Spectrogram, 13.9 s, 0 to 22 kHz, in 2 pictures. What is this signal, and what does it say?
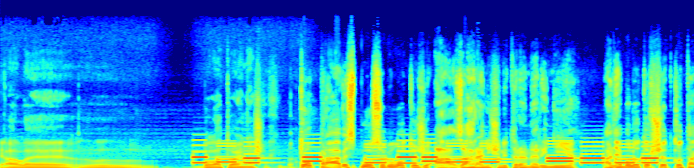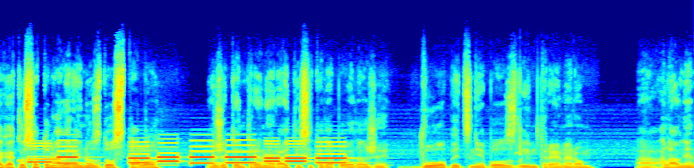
DTMF, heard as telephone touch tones, dialled by hand, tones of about 220 ms, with speech in Slovak. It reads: 675 # 43#77 0545 73 5#36005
